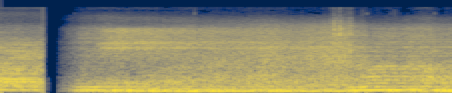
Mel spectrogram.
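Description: Held, sung church music cuts off abruptly about a quarter second in with a brief dropout, then voices over a steady rumble.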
